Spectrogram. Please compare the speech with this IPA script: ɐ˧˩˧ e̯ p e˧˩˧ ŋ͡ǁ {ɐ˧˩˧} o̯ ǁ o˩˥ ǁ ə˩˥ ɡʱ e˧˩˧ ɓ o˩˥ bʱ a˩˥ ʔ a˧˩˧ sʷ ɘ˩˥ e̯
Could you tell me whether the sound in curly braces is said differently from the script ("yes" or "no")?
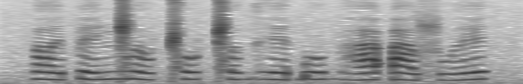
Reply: yes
